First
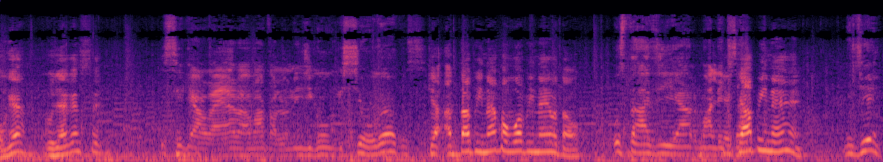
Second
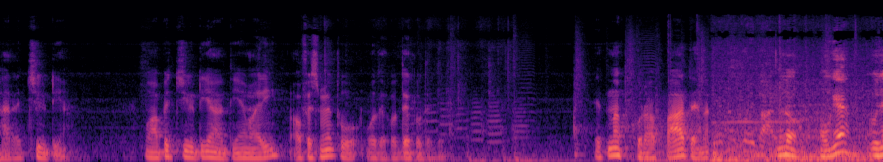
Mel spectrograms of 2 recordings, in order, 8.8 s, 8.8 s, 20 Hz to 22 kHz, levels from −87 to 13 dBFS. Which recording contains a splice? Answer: second; 1 cut; at 7.1 s

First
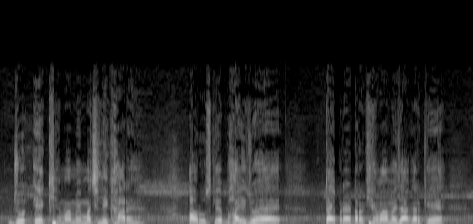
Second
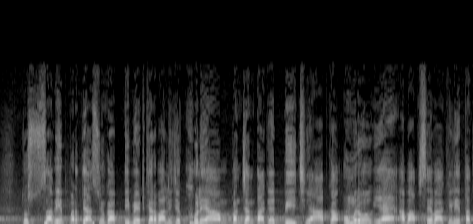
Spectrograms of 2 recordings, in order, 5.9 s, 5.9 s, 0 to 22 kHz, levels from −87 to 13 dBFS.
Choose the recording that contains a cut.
second; 1 cut; at 3.8 s

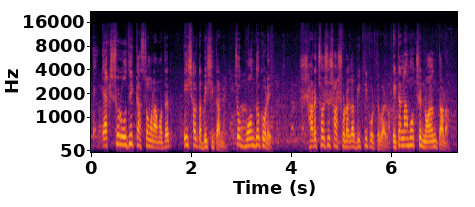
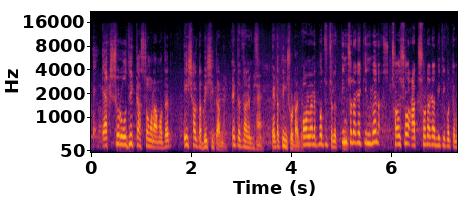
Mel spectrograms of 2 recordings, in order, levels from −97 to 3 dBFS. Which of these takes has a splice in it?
first; 2 cuts; at 2.7 s, 6.0 s

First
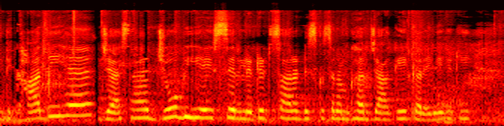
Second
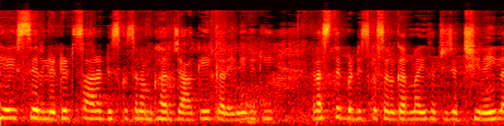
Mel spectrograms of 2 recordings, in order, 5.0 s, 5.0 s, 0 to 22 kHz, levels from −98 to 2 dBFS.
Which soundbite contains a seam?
first; 1 cut; at 1.0 s

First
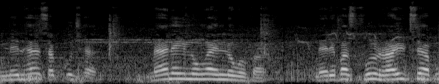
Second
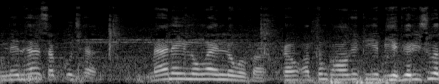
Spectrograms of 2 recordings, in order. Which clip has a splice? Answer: second; 1 cut; at 2.9 s

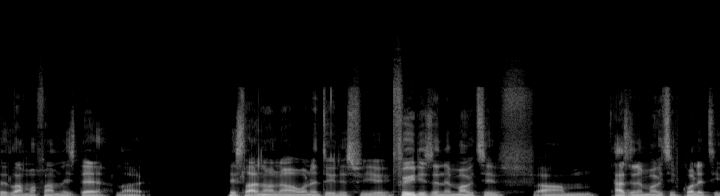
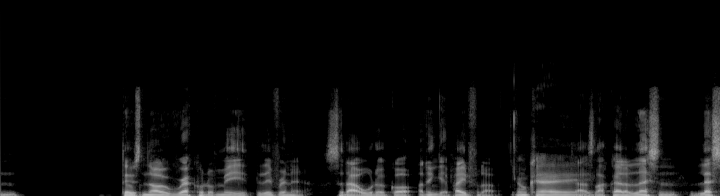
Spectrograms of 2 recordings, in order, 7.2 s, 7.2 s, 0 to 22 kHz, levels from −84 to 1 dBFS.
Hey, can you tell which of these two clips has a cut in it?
first; 1 cut; at 3.9 s

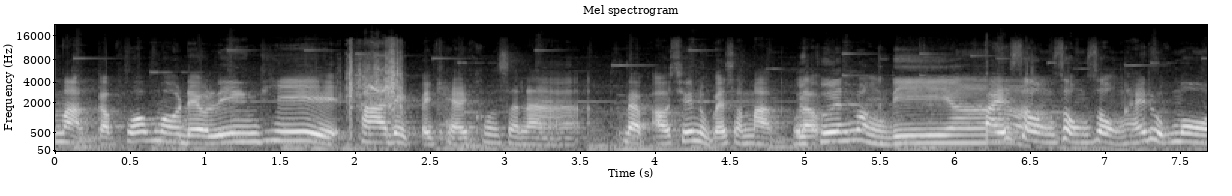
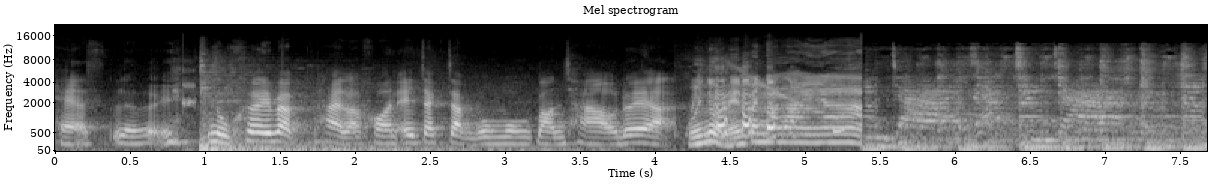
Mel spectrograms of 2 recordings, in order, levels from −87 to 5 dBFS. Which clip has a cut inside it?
second; 2 cuts; at 0.9 s, 5.4 s

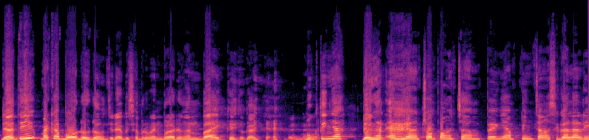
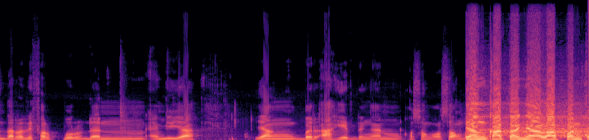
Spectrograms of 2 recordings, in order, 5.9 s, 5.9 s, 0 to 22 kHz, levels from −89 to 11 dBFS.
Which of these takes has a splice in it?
second; 1 cut; at 4.7 s

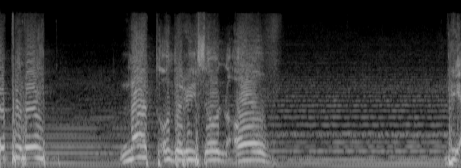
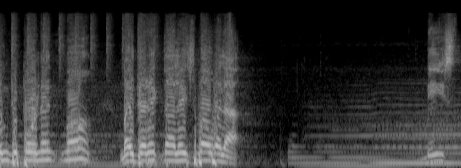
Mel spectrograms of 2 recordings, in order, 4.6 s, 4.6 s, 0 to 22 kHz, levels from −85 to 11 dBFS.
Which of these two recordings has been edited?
second; 2 cuts; at 2.4 s, 3.9 s

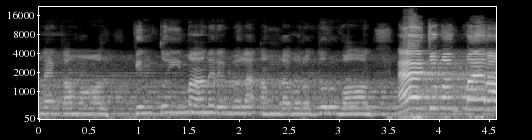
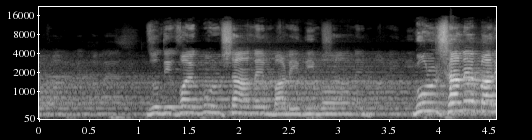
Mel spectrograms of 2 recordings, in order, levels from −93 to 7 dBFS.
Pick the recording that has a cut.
second; 1 cut; at 3.5 s

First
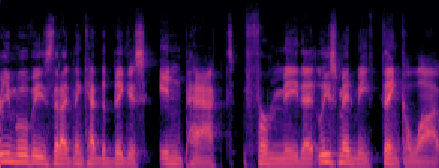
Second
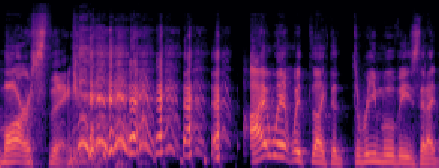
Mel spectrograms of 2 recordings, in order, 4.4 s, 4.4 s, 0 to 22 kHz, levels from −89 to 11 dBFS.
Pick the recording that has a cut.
second; 1 cut; at 2.4 s

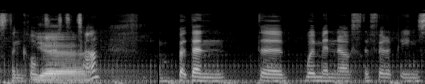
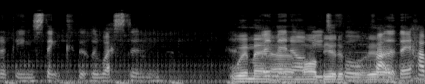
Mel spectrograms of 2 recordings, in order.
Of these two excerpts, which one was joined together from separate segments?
first; 1 cut; at 1.5 s

